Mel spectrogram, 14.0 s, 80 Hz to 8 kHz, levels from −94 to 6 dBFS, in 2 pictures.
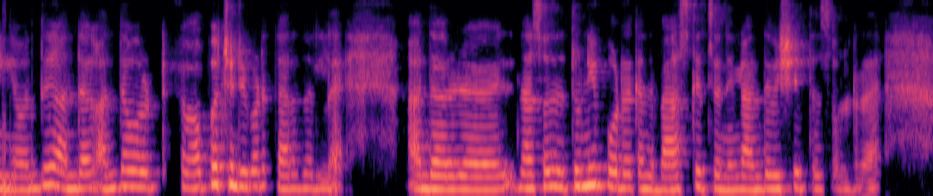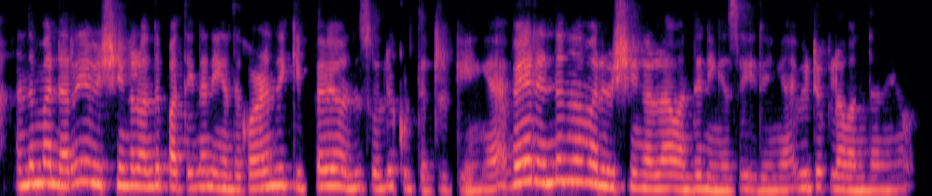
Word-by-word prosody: நீங்க 200 -1 0
வந்து 235 +6 0
அந்த 210 0 +2 0.2
அந்த 215 +4 -1
ஒரு 225 -1 0 0.4
ஆப்பர்ச்சுனிட்டி 260 0 +3
கூட 245 +1 -5
தரதில்ல. 205 0 -4 0.7
அந்த 205 0 +4 0.7
நான் 215 0 +1
சொன்னது 235 -1 +1
துணி 255 +2 +6
போடுறதுக்கு 215 -2 0
அந்த 185 - -2
பாஸ்கெட்ஸ் 210 +3 -2
சொன்னீங்கள 190 0 0
அந்த 205 +1 -1
விஷயத்த 210 -1 -2
சொல்றேன். 200 -1 -9 0.5
அந்த 260 - +5
மாதிரி 280 -3 +4
நெறைய 300 +5 -1
விஷயங்கள் 255 -2 +3
வந்து 250 +1 0
பார்த்தீங்கன்னா, 230 +1 -2
நீங்க 210 -2 0
அந்த 195 +1 -6
கொழந்தைக்கு 240 +1 +1
இப்போவே 245 +2 +2
வந்து 220 +1 -1
சொல்லிக் 225 +3 -4
குடுத்துட்டு 190 -2 -9
இருக்கீங்க. 185 +1 -6 0.2
வேற 315 +2 +6
எந்தெந்த 315 +1 +2
மாரி 260 -3 +4
விஷயங்கள்லாம் 210 -2 +1
வந்து 200 +1 -1
நீங்க 180 0 0
செய்றீங்க 185 -1 -4
வீட்டுக்குள்ள 215 -3 -3
வந்தோனையும்? 185 +1 -4
215 Hz, 180 wpm, -23 LUFS, 200-240 Hz, 0.7 s, துணி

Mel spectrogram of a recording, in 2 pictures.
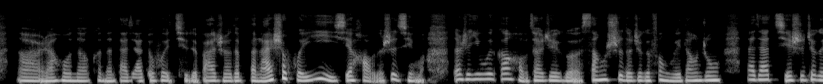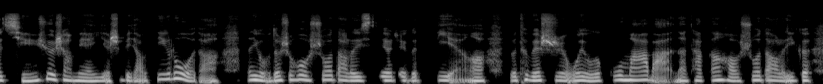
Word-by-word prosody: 啊， 165 -2 0
然 160 +2 +2
后 175 -2 +3
呢， 165 0 +1
可 175 0 -4
能 155 -1 0
大 165 -1 -3
家 160 0 -3
都 170 - -2
会 180 +1 -1
七 - - -5
嘴 - - 0
八 175 - -1
舌 165 -1 -1
的 170 - +1
本 170 -1 -1
来 155 +5 +4
是 285 - +3
回 185 -11 +1
忆 235 +1 +2
一 - - +1
些 170 +3 0
好 170 -4 -3
的 165 - -3
事 230 +5 0
情 175 -3 -1
嘛， 170 - -2 0.3
但 225 - -1
是 235 - 0
因 240 +1 -1
为 245 - 0
刚 250 +2 -2
好 170 -9 -2
在 180 +4 0
这 180 0 +1
个 165 -1 0
丧 205 +5 +2
事 210 0 -2
的 180 - +1
这 180 - -1
个 175 - +1
氛 195 +2 -1
围 160 -2 +1
当 180 +2 +1
中， 195 +1 +3 0.2
大 215 -1 -1
家 215 0 +1
其 210 -2 -2
实 195 +1 0
这 220 +3 -1
个 195 - +2
情 175 -3 0
绪 240 +5 +1
上 200 -4 +1
面 160 -2 +3
也 - - 0
是 - - +1
比 175 - -1
较 - - -2
低 235 +1 -2
落 245 - +3
的 - - -7
啊。 150 - -3 0.3
那 205 - +1
有 185 -6 +4
的 180 +4 +2
时 205 +2 -2
候 210 -1 +1
说 210 +2 -2
到 195 -2 -2
了 175 0 +3
一 - - +2
些 180 +1 -1
这 180 - -5
个 170 0 -3
点 190 0 -2
啊 170 -2 +1 0.2
就 180 - -1
特 215 +5 -1
别 185 -1 +4
是 185 -2 +1
我 175 +1 +2
有 170 -3 +2
个 165 - +1
姑 200 +4 0
妈 200 +1 +4
吧， 195 - -3
那 170 - +1
她 175 +2 -4
刚 190 +4 0
好 170 -4 0
说 195 +4 -2
到 185 -1 -1
了 165 - -1
一 175 - +1
个， 180 +1 +1
180 Hz, 350 characters per minute, -23 LUFS, 170-200 Hz, 0.3 s, 来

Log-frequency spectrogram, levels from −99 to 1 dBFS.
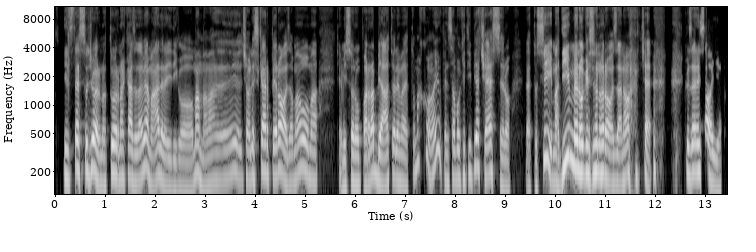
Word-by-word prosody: Il 170 -2 -2
stesso 205 +4 +1
giorno 150 -9 +3
torno 185 -3 +2
a 170 - -4
casa 165 -3 -1
da 160 +2 0
mia 225 +2 +2
madre 160 +1 0
e 135 - -3
gli 130 - -8
dico: 125 -1 -5
"Mamma, 165 -9 -2
ma, 145 +2 -6
ehm, 170 +4 -5
i - - -10
c'ho 165 0 -3
le 180 - -2
scarpe 185 +1 0
rosa, 165 -7 +2
ma, 180 +5 -2
oh, 215 -3 +1
ma" 160 -2 -4 0.4
cioè - - -11
mi 130 - -3
sono 145 +4 0
un 145 - -2
po' - - -4
arrabbiato 155 -3 +1
e - - +1
lei 165 - -1
m'ha 150 - -4
detto: 140 +8 -8
"Ma 245 - -7
come? 295 -6 -3
Io 345 - -2
pensavo 165 - -4
che 175 - -7
ti 185 +1 -8
piacessero?" 190 - -1
Ho 125 - -11 0.3
detto: 130 +1 -8
"Sì, 265 - +1
ma 155 -3 -1
dimmelo 220 - +7
che 190 0 +3
sono 190 +2 +3
rosa, 150 -4 +1
no, 175 +5 0 0.2
cioè 185 - -1 0.7
cosa 190 0 +2
ne 195 - +3
so 170 - +3
io?" 130 -4 -4
170 Hz, 240 wpm, -23 LUFS, 150-195 Hz, 0.7 s, dimmelo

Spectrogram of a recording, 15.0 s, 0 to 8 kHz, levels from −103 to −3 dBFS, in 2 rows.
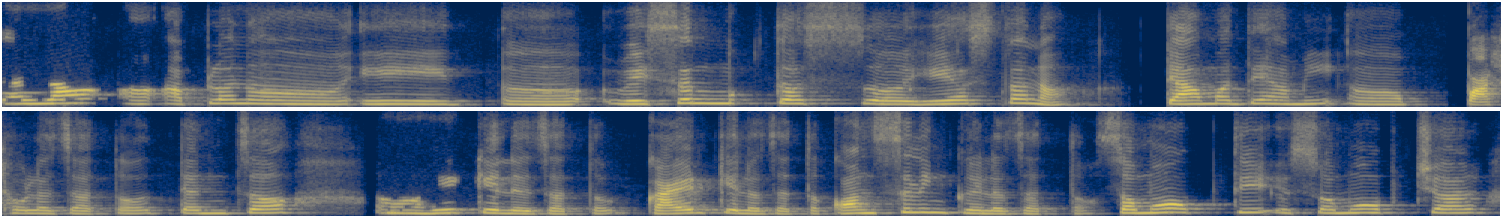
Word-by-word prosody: त्यांना 275 +2 +5 0.4
अ, 260 - +1
आपलं 295 +3 -1
न - - -2 0.6
हे 245 -1 -1 0.3
अ, 240 - -4 0.5
व्यसनमुक्त 300 +4 0
असं 285 -2 0
हे 245 +2 +1
असतं 275 +3 -1
ना, - - 0 0.5
त्यामध्ये 265 +1 +4
आम्ही 265 0 -2
अ, 230 -2 -3 0.3
पाठवलं 220 +2 +4
जातं. 210 +1 -6 0.2
त्यांचं 235 +3 0 0.5
अ, 255 - -8 0.2
हे 255 +2 +2
केलं 230 -5 +2
जातं, 200 +1 -7 0.2
गाईड 245 +4 +5
केलं 225 -4 +1
जातं, 195 +1 -8
काउन्सलिंग 250 +5 +3
केलं 220 -4 0
जातं. 200 +2 -10
समपदे 295 +1 +3
समोपचार 275 +1 -1
255 Hz, 115 wpm, -25 LUFS, 235-285 Hz, 0.6 s, त्यांना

